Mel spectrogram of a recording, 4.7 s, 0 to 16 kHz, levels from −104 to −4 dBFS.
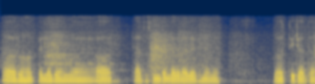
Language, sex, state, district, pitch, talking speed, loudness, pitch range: Hindi, male, Haryana, Jhajjar, 130 Hz, 215 wpm, -16 LUFS, 130-135 Hz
